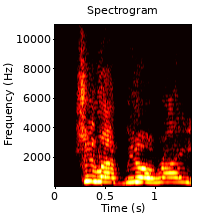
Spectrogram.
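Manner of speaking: very high, very loud, shrill full-volume screech. Retelling a movie scene where a character screams at the groom's brother: imitating someone screaming.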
